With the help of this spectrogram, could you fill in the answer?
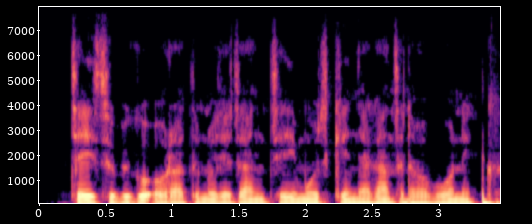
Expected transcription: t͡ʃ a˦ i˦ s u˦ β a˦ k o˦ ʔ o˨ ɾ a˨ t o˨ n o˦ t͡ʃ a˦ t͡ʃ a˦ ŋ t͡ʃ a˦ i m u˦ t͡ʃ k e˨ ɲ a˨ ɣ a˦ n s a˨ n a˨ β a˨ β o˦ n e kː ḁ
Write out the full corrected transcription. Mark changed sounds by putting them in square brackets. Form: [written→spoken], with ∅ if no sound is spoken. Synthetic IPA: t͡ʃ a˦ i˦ s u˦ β [a˦→i˦] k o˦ ʔ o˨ ɾ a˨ t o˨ n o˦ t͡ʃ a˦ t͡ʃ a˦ ŋ t͡ʃ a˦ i m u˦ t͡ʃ k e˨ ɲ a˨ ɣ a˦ n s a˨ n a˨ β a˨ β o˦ n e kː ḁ

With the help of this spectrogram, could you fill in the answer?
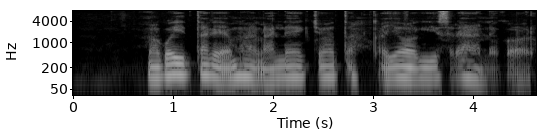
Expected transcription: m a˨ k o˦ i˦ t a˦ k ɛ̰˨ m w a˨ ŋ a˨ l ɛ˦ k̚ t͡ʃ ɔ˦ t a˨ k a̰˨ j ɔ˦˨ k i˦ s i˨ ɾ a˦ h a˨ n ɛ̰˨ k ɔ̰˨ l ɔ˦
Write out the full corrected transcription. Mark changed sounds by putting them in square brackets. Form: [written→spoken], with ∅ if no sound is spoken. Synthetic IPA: m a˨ k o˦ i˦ t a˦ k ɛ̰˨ m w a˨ ŋ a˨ l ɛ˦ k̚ t͡ʃ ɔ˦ t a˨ k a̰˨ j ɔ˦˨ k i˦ s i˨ ɾ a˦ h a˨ n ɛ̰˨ k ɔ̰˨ [l→ɾ] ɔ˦

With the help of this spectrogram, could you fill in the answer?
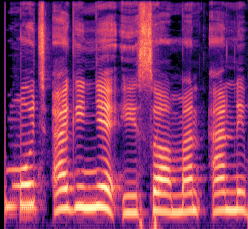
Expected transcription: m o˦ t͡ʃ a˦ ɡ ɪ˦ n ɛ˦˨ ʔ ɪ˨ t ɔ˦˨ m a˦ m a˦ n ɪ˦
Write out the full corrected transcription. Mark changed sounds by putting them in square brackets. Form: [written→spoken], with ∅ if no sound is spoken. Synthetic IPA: m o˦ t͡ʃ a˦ ɡ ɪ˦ [n→ɲ] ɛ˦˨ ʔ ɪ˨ [t→s] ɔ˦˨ m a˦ [m→n] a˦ n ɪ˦

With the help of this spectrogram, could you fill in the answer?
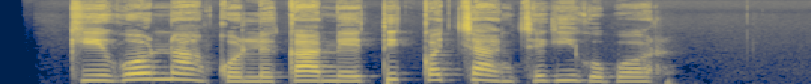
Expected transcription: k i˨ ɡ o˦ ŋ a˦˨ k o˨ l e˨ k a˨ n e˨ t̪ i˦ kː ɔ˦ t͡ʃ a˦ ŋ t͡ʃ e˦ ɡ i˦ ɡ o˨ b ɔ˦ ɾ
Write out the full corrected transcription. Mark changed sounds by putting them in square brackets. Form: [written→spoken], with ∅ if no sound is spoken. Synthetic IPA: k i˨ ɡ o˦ [ŋ→n] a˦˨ k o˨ l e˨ k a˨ n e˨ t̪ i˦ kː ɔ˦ t͡ʃ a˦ ŋ t͡ʃ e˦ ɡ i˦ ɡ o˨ b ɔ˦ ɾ

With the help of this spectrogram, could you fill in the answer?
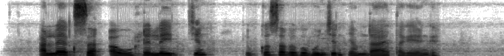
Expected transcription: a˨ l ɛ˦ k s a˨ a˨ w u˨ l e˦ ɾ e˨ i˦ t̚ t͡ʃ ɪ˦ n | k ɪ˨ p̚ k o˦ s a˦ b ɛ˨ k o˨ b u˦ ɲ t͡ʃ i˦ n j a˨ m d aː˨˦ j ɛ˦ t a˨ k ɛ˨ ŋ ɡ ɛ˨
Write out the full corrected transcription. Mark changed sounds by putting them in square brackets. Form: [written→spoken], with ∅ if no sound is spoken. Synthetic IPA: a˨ l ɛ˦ k s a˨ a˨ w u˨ l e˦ [ɾ→l] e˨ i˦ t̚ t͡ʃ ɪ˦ n | k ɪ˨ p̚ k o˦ s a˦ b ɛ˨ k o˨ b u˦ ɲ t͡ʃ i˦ n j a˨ m d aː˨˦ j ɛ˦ t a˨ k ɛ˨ ŋ ɡ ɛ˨

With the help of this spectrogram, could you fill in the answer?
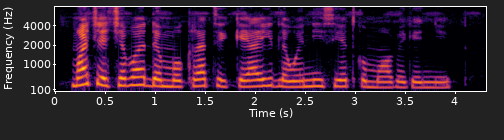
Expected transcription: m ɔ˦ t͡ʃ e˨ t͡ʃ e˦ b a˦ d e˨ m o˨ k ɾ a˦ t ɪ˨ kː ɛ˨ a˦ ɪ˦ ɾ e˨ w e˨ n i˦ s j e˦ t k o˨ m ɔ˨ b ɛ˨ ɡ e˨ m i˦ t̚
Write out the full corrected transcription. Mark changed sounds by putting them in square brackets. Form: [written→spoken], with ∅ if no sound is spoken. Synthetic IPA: m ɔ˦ t͡ʃ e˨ t͡ʃ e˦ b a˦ d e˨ m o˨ k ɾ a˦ t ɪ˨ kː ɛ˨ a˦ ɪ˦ [ɾ→l] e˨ w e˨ n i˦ s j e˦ t k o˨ m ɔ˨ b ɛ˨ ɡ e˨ [m→ɲ] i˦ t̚

